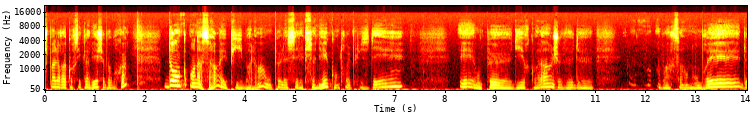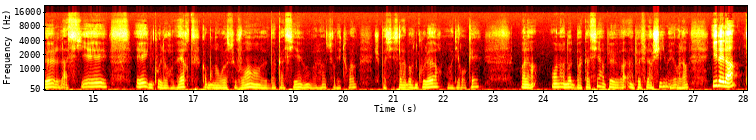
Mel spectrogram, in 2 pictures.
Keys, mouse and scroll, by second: 0.5 right click, 1.9 scroll up 1, 5.1 click, 6.0 ctrl+d, 7.1 click, 7.6 ctrl+d, 9.7 click, 11.7 click, 13.0 click, 14.5 click, 16.0 click, 18.7 click, 22.0 click, 23.2 click, 23.7-25.2 drag, 25.3 click, 25.9-27.4 drag, 27.9-28.0 drag.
